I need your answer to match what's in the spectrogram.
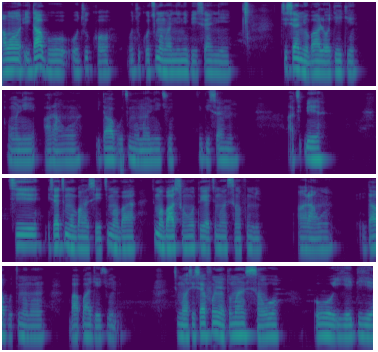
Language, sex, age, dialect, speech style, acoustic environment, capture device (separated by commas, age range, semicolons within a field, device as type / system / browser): Yoruba, male, 18-24, Nigeria - Lagos, focused, silence, mobile / Linux / Chrome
